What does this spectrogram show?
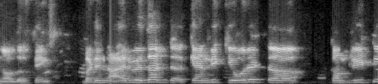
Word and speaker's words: Ayurveda: Well, yeah, but the word is AYURVEDA. That's Ayurveda.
